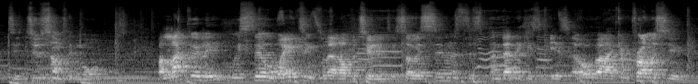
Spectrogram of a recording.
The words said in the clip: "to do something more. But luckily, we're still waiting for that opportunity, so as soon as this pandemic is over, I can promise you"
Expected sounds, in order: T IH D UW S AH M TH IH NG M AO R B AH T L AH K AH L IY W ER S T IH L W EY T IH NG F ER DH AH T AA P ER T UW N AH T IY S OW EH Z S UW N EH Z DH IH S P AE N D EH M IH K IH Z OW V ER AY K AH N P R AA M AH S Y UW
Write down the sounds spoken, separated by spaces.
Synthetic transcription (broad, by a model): T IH D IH S AH M TH IH NG M AO R B AH T L AH K AH L IY W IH S T IH L W EY T IH NG F ER DH AH T AA P ER T UW N AH T IY S OW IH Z S UW N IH Z DH IH S P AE N D EH M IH K IH Z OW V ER AY K AH N P R AA M AH S Y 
